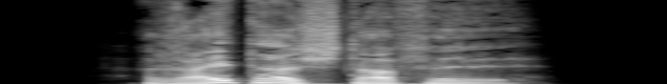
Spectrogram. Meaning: 1. a unit of mounted police 2. mounted police as such
- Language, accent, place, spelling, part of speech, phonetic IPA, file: German, Germany, Berlin, Reiterstaffel, noun, [ˈʁaɪ̯tɐˌʃtafl̩], De-Reiterstaffel.ogg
